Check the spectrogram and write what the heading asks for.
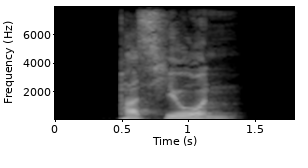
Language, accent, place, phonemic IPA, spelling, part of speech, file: German, Germany, Berlin, /paˈsjoːn/, Passion, noun, De-Passion.ogg
- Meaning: 1. passion, fervent interest in a cause or, more often, a hobby 2. the object of such interest 3. passion (strong emotion) 4. Passion (the suffering of Christ)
